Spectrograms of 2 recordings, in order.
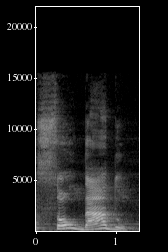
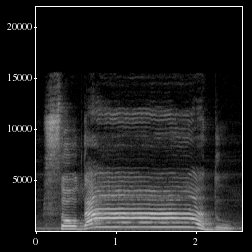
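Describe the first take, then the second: First: All syllables are said at normal length. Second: The syllable da is drawn out, like calling someone. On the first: "Quando eu falo soldado" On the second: "agora eu vou chamar o nome dela"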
